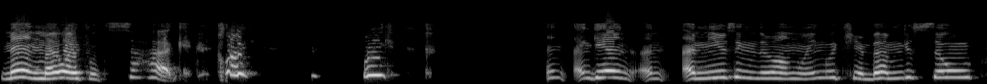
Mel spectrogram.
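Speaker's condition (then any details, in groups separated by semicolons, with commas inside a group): Cerebral palsy; quadriplegic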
